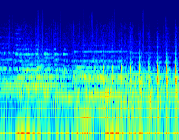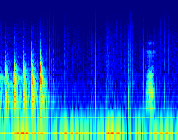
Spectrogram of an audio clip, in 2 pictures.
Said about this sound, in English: And according to Axford, they didn't get any response to their knocking.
